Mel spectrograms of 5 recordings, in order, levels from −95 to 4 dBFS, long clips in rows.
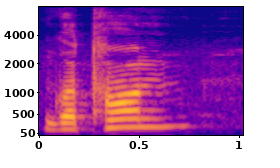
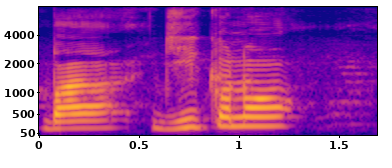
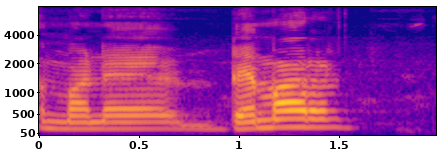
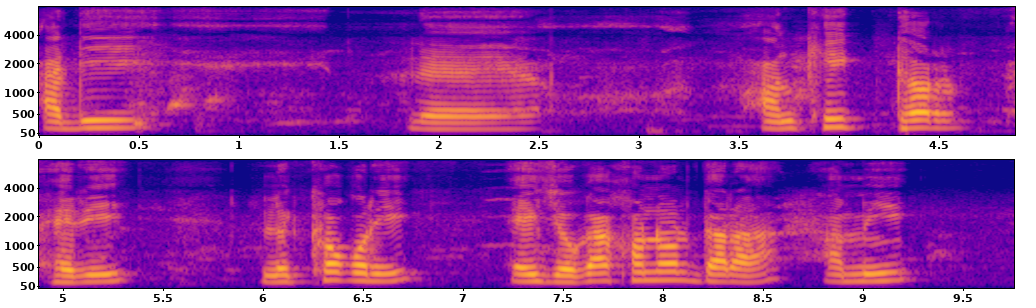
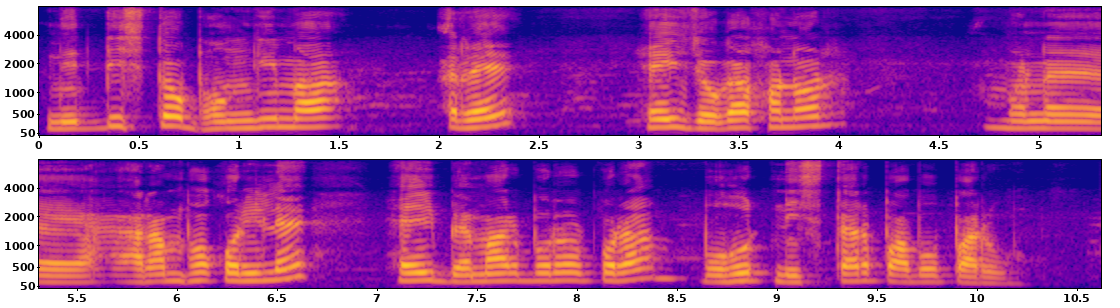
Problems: constant background noise, background conversations at intervals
